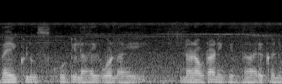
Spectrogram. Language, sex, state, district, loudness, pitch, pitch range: Telugu, male, Andhra Pradesh, Srikakulam, -20 LUFS, 105 Hz, 100-110 Hz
